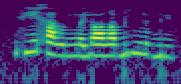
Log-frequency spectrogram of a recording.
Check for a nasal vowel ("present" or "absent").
absent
